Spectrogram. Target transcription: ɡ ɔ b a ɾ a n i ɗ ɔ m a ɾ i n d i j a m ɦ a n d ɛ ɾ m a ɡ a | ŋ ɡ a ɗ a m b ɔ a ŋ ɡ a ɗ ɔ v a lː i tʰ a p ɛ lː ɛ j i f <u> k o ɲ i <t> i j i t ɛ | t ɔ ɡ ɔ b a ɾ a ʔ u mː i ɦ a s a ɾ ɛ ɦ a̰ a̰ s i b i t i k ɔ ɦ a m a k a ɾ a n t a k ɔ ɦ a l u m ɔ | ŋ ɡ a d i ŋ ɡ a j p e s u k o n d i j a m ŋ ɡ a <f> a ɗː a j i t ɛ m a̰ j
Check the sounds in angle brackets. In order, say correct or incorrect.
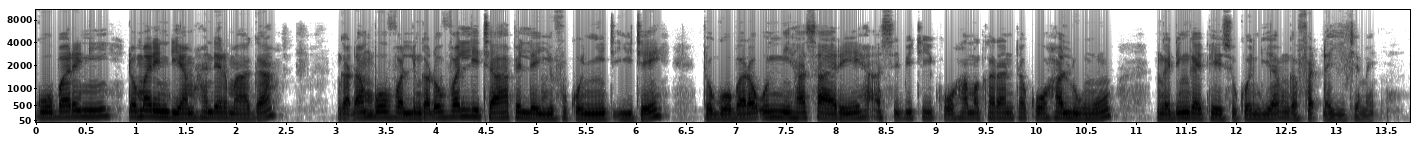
correct, correct, correct

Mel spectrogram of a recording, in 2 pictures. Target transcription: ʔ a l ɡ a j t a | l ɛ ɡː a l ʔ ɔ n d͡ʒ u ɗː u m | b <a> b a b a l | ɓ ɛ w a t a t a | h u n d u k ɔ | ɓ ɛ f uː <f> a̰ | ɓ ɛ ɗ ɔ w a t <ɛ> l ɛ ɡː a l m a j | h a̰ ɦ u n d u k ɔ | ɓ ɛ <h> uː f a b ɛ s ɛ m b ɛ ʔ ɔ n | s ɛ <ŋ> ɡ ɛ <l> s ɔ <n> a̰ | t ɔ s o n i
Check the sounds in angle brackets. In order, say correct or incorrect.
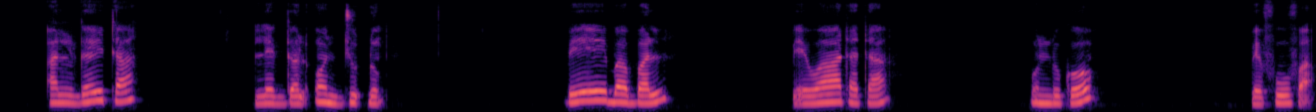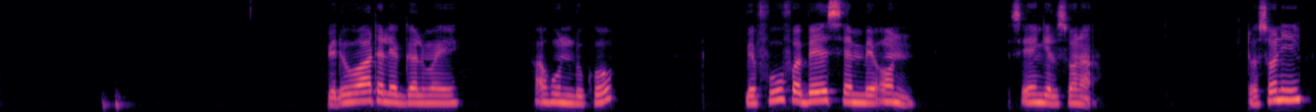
incorrect, correct, incorrect, incorrect, correct, correct, correct

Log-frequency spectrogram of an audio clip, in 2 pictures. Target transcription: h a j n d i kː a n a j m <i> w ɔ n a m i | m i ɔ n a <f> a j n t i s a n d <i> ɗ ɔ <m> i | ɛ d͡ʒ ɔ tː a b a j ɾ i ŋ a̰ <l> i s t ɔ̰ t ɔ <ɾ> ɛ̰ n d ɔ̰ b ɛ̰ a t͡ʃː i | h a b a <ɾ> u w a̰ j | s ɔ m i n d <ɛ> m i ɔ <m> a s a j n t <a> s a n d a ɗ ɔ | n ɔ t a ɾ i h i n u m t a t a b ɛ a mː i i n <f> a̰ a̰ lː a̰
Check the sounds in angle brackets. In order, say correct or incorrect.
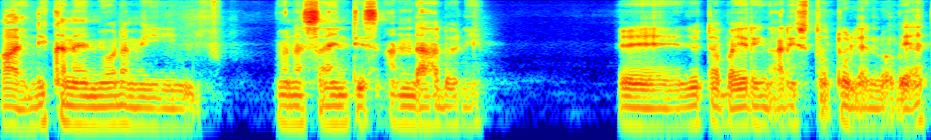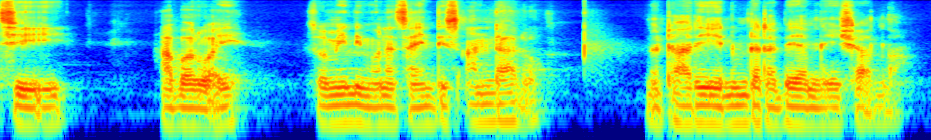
correct, incorrect, incorrect, incorrect, incorrect, incorrect, correct, incorrect, incorrect, incorrect, incorrect

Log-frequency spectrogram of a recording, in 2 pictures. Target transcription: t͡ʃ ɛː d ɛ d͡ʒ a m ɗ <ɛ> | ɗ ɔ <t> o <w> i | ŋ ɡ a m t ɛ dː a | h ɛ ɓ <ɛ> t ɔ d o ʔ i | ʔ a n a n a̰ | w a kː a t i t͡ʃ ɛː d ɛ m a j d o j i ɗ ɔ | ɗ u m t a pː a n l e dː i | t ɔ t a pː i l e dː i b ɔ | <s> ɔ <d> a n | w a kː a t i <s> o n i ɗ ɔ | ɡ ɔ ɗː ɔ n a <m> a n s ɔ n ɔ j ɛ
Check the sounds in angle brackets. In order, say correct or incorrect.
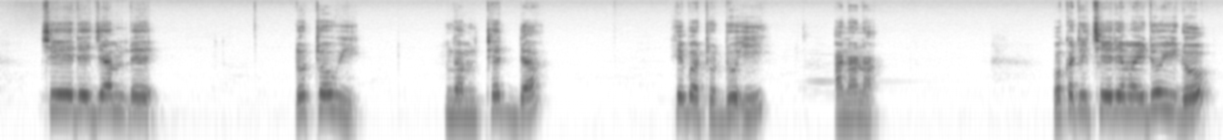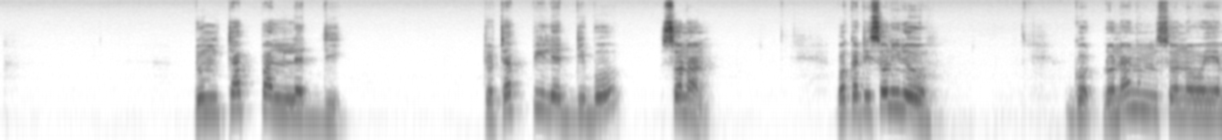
correct, correct, correct, incorrect, correct, incorrect, correct, incorrect

